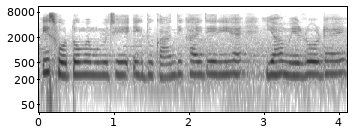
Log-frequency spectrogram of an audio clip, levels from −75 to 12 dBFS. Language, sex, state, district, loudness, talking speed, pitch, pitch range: Hindi, female, Chhattisgarh, Raipur, -16 LUFS, 205 wpm, 270 Hz, 260-275 Hz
